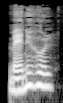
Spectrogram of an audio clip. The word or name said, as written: mandehul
